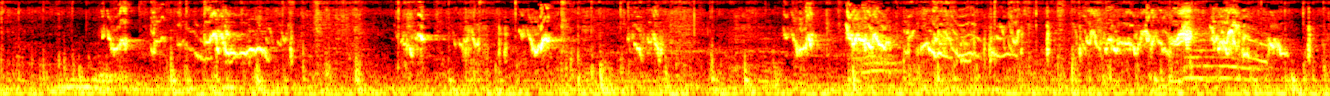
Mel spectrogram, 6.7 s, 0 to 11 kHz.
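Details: Captive budgerigars in Larkana, Sindh, 27 October 2023, giving bursts of chattering chirps and rasping squawks in clusters about a second apart, several birds calling together over a low background hum.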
